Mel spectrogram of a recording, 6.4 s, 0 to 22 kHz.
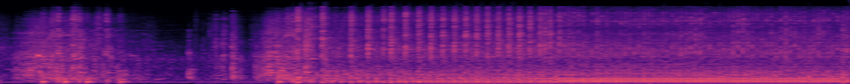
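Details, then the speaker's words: Craftsman 900/22 single-stage snowblower small single-cylinder engine with carburetor leaking fuel, started with choke and primer: pull-start coughs, then catches with an uneven, hunting beat about three firings a second; rough running and surging, cause suspected. "he said that it does run but it runs a little bit rough and he did show it to me running and it ran pretty good initially and then it started to kind of um surge a little bit run a little bit rough"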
